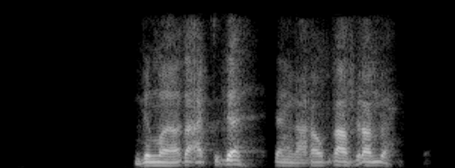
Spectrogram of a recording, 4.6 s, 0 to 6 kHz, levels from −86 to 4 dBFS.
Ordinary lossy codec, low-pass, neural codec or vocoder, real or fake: AAC, 32 kbps; 5.4 kHz; codec, 16 kHz, 0.5 kbps, FunCodec, trained on Chinese and English, 25 frames a second; fake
